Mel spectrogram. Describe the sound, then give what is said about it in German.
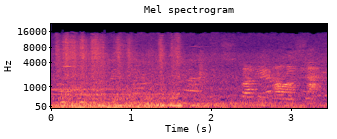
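A tram rumbles along with a steady, loud low drone. Indistinct voices murmur in the background, and a brief tonal sound rises near the end. “Genau, die Straßenbahn.”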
